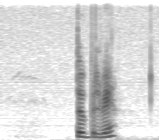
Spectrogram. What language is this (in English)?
Swedish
